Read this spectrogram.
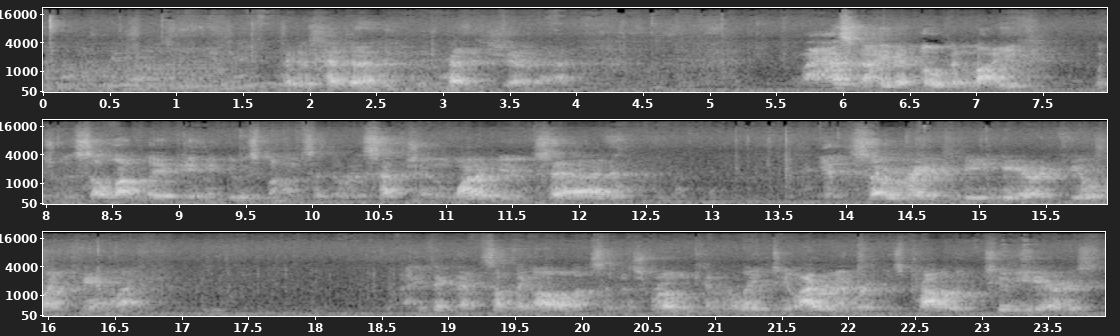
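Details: Adult man with spasmodic dysphonia diagnosed about seven years earlier, a rare neurological disorder affecting only speech with no known cause or cure; treated with periodic Botox injections; voice use not consistent or comfortable; spasmodic dysphonia.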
